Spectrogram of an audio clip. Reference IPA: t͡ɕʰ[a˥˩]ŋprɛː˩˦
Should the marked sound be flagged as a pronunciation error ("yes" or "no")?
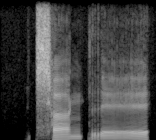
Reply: yes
